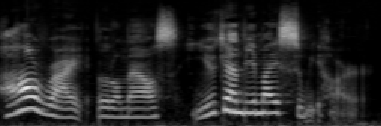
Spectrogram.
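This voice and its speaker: A woman's voice: fairly high pitch, expressive, a little slow, fairly bright tone. Woman reading as a mild, hesitant young fairy-tale man. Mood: doubtful, gentle.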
